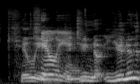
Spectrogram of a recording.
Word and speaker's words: Cillian: And so I was like, Cillian? Cillian Murphy, right? Yeah. It's Killian.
